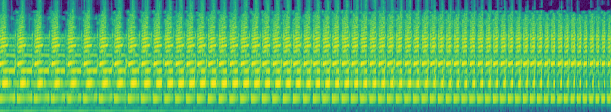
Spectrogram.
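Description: Electronic DJ remix build-up: a single synth note repeated in a fast stutter that speeds up steadily, over a low bass hum that fades out about halfway through.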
